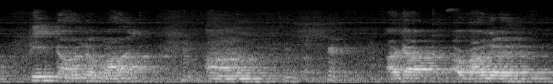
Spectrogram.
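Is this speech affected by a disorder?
Yes: cerebral palsy, spastic quadriplegia.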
